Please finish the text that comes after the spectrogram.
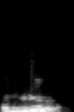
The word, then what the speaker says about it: rue: Rue is pronounced as Rue.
